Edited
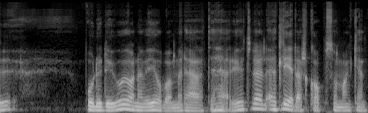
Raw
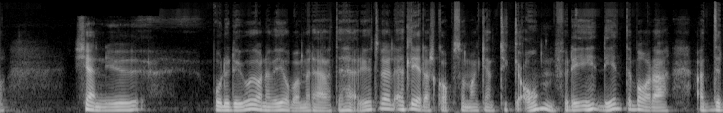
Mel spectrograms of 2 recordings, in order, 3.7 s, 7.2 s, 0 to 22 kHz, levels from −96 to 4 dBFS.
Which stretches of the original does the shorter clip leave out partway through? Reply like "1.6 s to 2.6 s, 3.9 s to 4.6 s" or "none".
none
